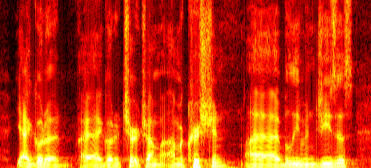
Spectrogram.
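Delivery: ordinary delivery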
